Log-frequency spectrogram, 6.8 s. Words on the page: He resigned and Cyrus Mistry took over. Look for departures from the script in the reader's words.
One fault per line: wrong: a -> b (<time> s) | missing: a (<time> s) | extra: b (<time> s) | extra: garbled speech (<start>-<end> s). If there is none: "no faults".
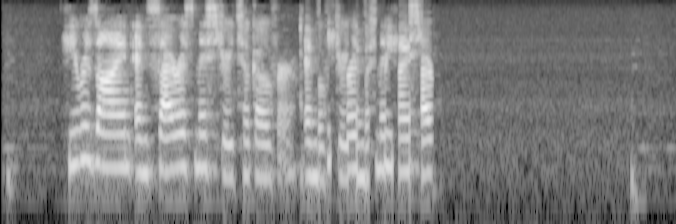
extra: garbled speech (3.0-4.3 s)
